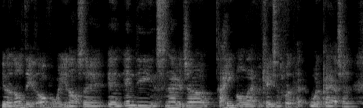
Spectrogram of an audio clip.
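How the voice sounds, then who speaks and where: A man's voice: medium pitch, flat delivery, moderate pace. Man vlogger, winded, rambling casual talk, roomy distant recording with faint background noise. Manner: rambling, frequent "you know what I'm saying". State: out of breath.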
